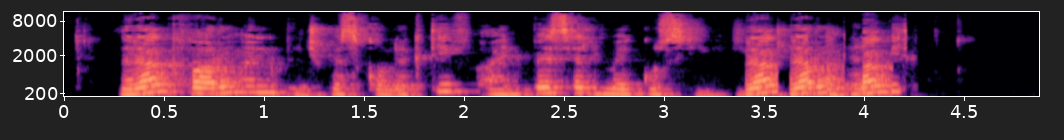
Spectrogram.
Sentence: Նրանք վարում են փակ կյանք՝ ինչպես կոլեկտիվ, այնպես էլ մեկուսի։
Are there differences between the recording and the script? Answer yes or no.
yes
